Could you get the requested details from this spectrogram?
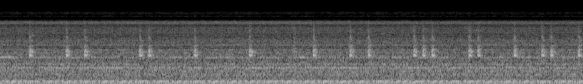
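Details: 2008 Chevrolet Express 2500 4.8L: light, sharp ticks in irregular bursts, about two a second, over a steady idle, disappearing when rpm rises; owner suspected a collapsed #8 lifter but is unsure, cause unconfirmed.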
